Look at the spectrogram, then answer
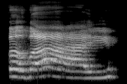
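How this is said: It is said in a high, squeaky voice.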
